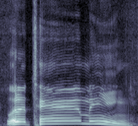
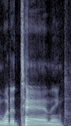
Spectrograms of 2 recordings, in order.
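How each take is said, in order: First: High and very slow, savouring each word; drawn-out amazement. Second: Said in the usual way. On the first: Shown as a demonstration. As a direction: stretch it out in mock disbelief.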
